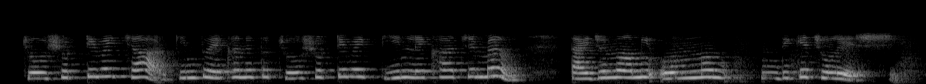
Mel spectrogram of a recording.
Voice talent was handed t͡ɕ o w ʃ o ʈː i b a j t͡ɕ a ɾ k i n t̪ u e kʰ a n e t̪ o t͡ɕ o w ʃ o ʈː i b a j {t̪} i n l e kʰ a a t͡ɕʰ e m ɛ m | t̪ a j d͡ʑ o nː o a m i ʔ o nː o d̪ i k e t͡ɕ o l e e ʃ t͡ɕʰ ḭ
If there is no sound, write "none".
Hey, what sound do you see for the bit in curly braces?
t̪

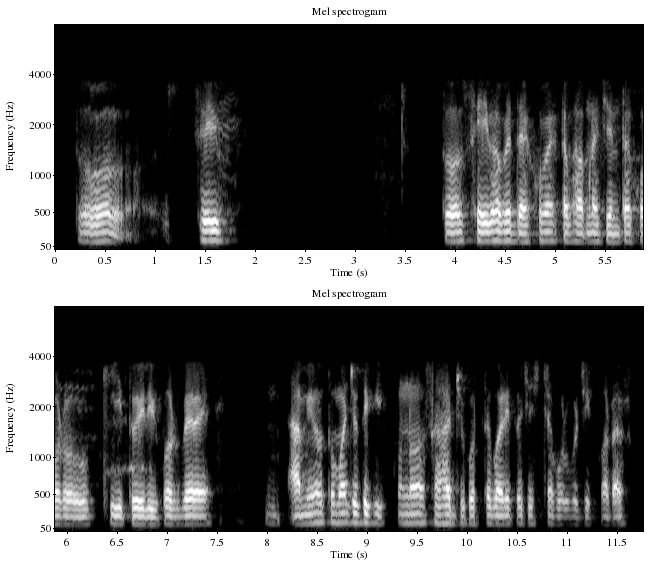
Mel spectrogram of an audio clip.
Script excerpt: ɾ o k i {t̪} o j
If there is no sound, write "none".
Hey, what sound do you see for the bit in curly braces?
t̪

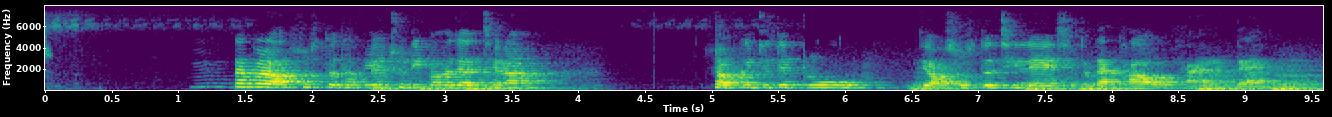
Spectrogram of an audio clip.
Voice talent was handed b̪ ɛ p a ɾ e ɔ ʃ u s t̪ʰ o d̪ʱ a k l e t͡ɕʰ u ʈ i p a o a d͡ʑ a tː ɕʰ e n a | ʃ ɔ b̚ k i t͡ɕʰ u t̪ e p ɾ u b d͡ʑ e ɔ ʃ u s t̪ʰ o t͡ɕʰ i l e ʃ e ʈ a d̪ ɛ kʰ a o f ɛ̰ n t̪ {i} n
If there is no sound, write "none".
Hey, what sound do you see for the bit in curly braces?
ɛ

